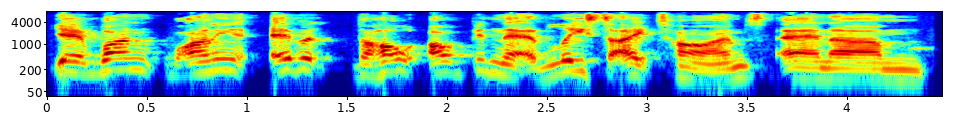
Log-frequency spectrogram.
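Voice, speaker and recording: This is an Australian man in a loose, rambling chat, forever saying mate and chuckling between thoughts. His voice is husky with a bright, forceful edge. The audio is dull and lo-fi, like an online call. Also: on the high side, moderate pace. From Western Australia. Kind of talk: casual podcast chat.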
